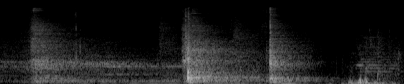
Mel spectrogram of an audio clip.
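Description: Landing door of an old Kone traction elevator being opened: a faint steady hum stops, then two loud clunks about a second apart as the door is unlatched and swung open, followed by a few softer knocks as the car is entered.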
